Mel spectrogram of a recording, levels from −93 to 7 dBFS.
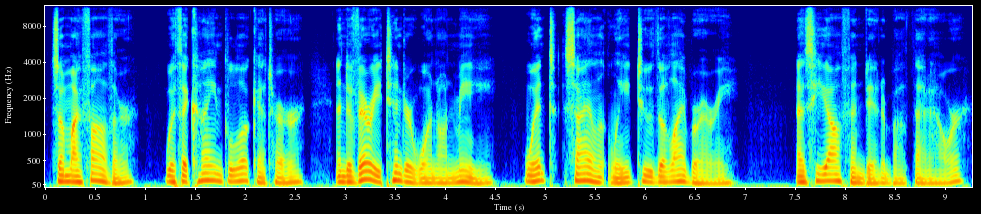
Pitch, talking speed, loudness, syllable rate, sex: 100 Hz, 180 wpm, -19 LUFS, 4.9 syllables/s, male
